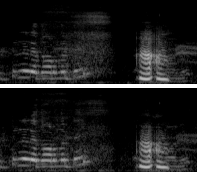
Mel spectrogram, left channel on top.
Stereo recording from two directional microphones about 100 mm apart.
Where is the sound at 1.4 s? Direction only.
35° left (ahead or behind).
